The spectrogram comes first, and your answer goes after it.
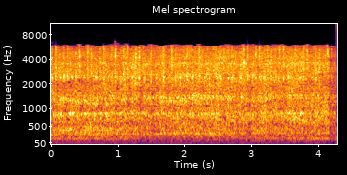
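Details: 2008 Ford F-350 King Ranch Super Duty, V8 Power Stroke diesel at idle: loud steady clatter with a dull knock mixed in the rattle; owner unsure of the knocking noise's source.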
